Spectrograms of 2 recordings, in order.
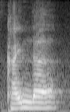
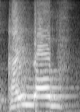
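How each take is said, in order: First: The word of is reduced to a. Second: The word of is pronounced in full.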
